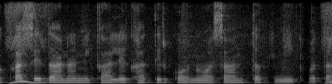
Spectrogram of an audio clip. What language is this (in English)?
Bhojpuri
